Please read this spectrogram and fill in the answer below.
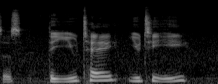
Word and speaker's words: Ute: And so there's another neighboring tribe called I don't even know how to pronounce this. The Ute, UTE, Ute Indians.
